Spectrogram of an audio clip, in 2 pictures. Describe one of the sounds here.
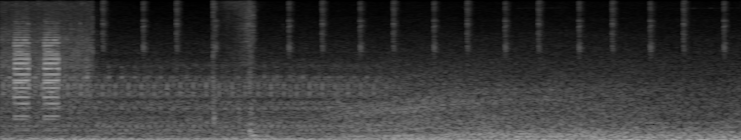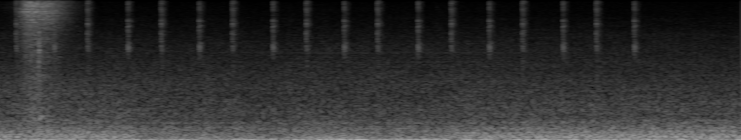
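A turn signal ticks rapidly and evenly.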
